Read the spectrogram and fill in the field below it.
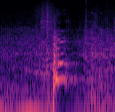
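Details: Dexter, a liver-nosed Rhodesian Ridgeback, barks on command: one short, sharp bark in the middle with a brief fainter follow-up, over steady low background hum.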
